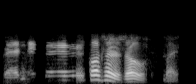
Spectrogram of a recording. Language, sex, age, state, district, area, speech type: Nepali, male, 45-60, West Bengal, Kalimpong, rural, conversation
